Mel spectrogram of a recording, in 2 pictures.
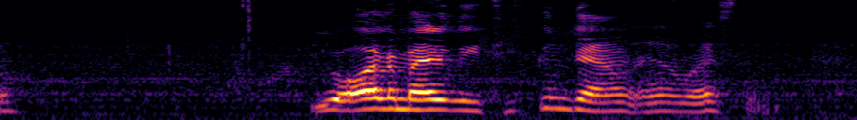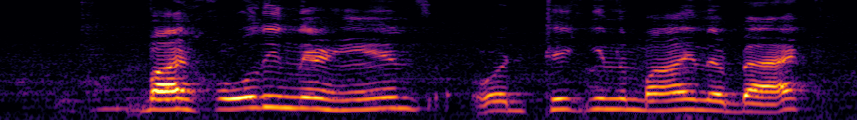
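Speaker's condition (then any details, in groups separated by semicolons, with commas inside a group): Cerebral palsy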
